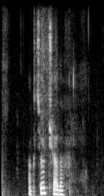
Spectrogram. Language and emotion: Russian, neutral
